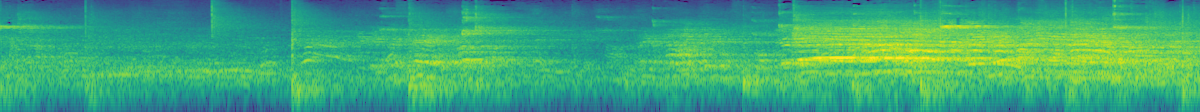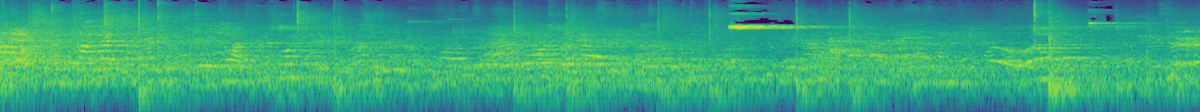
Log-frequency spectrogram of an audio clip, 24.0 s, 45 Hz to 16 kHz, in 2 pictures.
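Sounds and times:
crowd shouting and cheering: 7.0s - 15.3s.

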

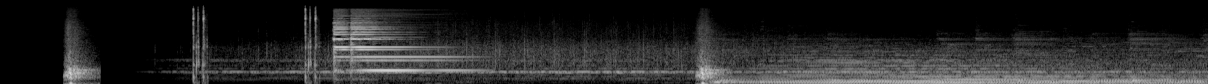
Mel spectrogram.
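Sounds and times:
quick double clicks: 1.9s - 2.2s, 3.0s - 3.3s
bright bell ding: 3.1s - 5.0s.

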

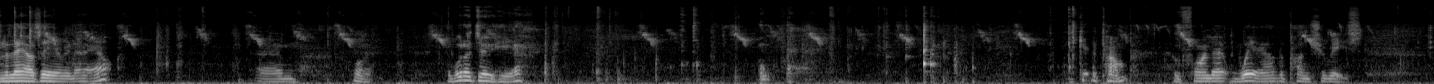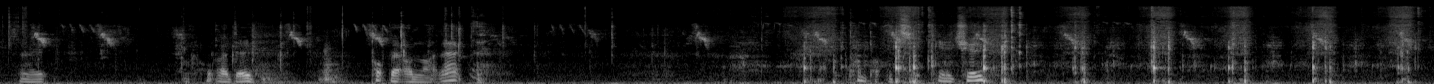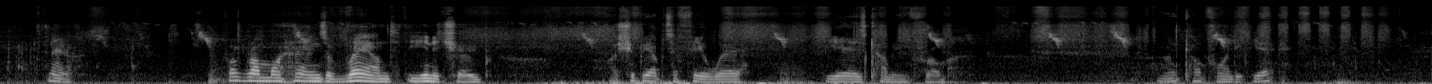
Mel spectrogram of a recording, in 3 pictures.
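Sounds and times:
small bird chirping: 0.0s - 5.2s, 6.3s - 43.0s
bicycle pump air strokes: 21.6s - 30.6s, 33.4s - 35.0s, 35.8s - 43.0s.

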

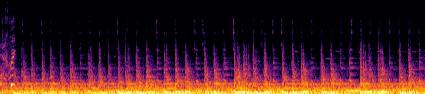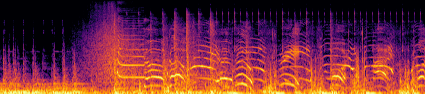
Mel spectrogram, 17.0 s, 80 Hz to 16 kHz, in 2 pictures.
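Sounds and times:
background music with fast drum beat: 0.0s - 10.2s, 10.8s - 17.0s.

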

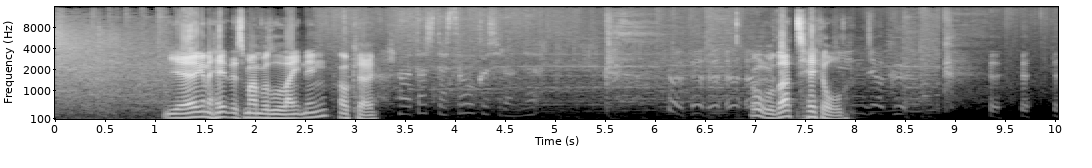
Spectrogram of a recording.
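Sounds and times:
background music: 1.0s - 9.8s
character speaking: 1.1s - 4.9s, 6.8s - 8.8s.

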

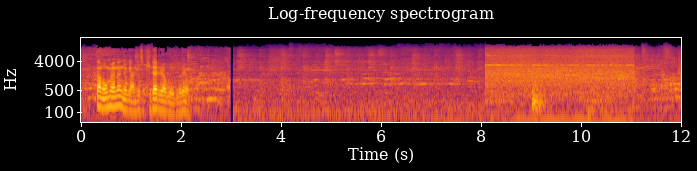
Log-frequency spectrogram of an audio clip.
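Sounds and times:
hair dryer running: 8.1s - 11.1s.

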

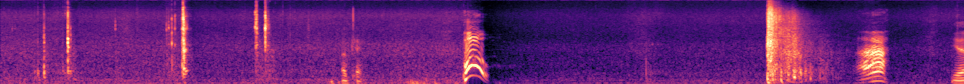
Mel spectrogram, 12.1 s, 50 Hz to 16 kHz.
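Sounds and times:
shotgun shot: 9.6s - 10.6s.

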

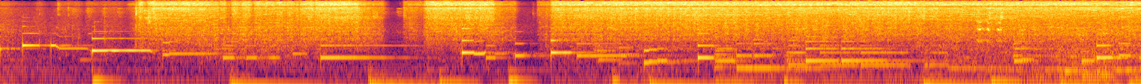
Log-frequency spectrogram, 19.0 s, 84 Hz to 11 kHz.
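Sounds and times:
calm background music: 0.0s - 19.0s
aerosol can spraying: 2.2s - 19.0s.

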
